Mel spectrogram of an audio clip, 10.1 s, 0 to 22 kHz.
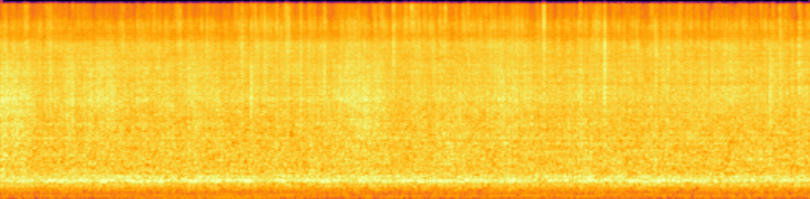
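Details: ProWELD MMA 220Puls inverter stick welder, 3.2 mm electrodes at 160A on about 6 mm thick pieces: even, steady frying crackle with no pops or breaks; electrode strikes easily and arc stays fully stable.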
